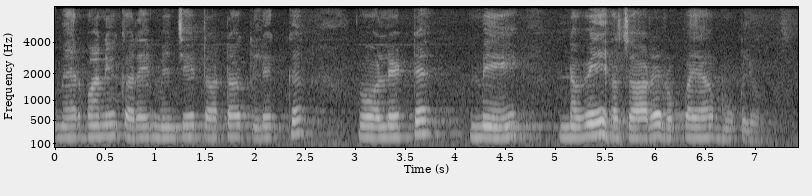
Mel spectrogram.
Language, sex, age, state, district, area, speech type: Sindhi, female, 60+, Maharashtra, Thane, urban, read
